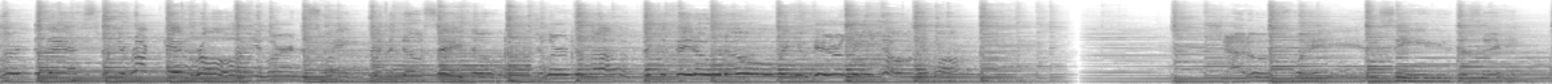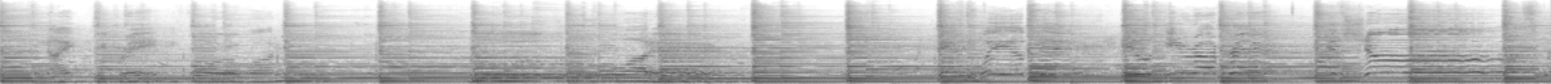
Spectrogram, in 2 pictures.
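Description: Acoustic guitar strummed in a steady rhythm. It stops briefly about eleven seconds in, then the strumming starts again.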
